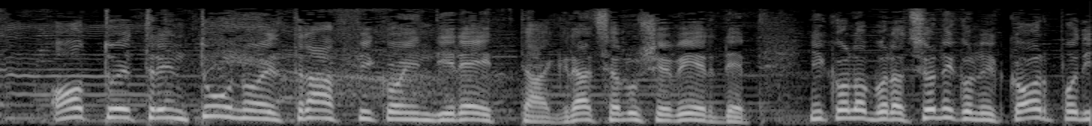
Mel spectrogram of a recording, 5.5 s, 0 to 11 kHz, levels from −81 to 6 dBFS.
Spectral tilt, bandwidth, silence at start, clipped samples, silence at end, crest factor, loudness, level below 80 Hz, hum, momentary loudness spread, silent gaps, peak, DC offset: -6.5 dB/octave; 9.2 kHz; 0 s; under 0.1%; 0 s; 12 dB; -21 LUFS; -60 dBFS; none; 5 LU; none; -8 dBFS; under 0.1%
